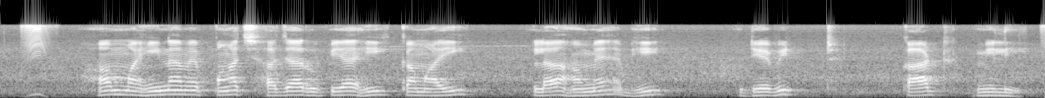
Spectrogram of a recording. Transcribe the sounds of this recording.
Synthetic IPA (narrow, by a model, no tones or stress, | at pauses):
həmːəɦiːnamẽpãːt͡ʃhəd͡ʒaːɾːʊpijaɦikəmaːi | laɦəmẽbʱi | ɖeːbɪʈ | kaːɾʈ | mɪliː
